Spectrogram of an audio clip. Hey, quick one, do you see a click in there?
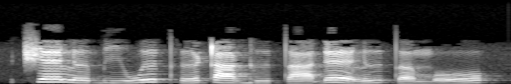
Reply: no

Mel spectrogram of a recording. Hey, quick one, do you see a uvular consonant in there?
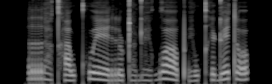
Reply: no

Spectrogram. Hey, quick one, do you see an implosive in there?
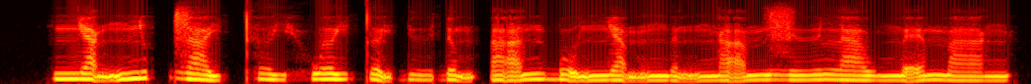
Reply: yes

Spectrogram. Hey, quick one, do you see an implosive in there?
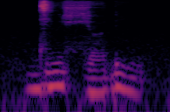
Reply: yes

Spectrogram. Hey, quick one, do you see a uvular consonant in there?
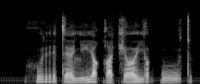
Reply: yes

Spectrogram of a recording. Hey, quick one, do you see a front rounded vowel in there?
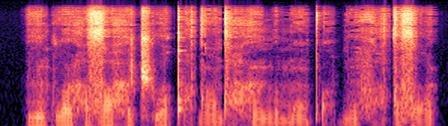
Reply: no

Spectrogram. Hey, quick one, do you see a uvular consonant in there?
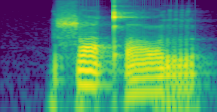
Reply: yes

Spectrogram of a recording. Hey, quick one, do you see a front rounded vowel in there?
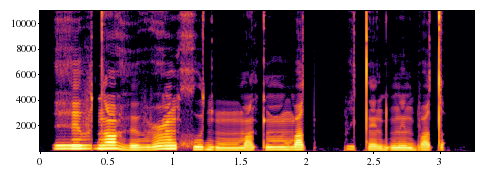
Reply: yes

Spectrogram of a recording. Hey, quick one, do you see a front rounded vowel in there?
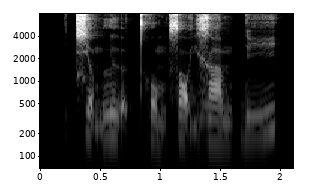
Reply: no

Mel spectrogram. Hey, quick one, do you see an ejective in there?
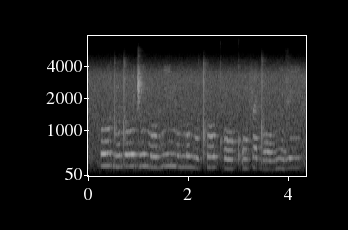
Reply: yes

